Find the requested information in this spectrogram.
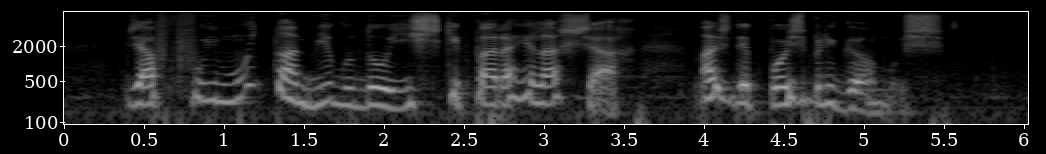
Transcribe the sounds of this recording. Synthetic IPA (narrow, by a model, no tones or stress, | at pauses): ʒafujmũj̃t̪ʊamiɡʊd̪oiʃkɪpaɾɐɦelaʃa̰ɾmɐzd̪epojzbɾiɡɐ̃mʊs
